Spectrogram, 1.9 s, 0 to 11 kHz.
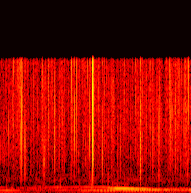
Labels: {"label": "biophony", "recorder": "SoundTrap 300"}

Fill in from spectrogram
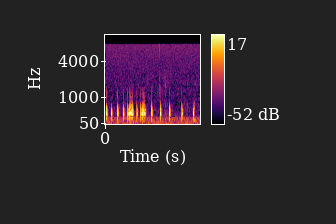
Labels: {"label": "biophony, knock croak", "recorder": "SoundTrap 300"}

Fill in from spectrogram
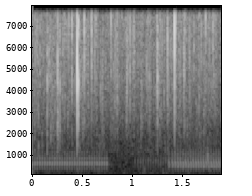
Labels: {"label": "biophony, croak", "recorder": "SoundTrap 500"}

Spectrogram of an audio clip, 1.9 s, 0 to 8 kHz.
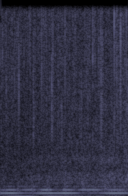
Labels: {"label": "biophony, midshipman", "recorder": "SoundTrap 500"}
{"label": "biophony", "recorder": "SoundTrap 500"}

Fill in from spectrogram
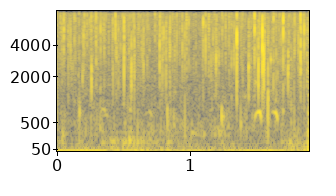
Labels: {"label": "biophony", "recorder": "SoundTrap 300"}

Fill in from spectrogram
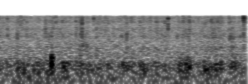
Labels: {"label": "ambient", "recorder": "HydroMoth"}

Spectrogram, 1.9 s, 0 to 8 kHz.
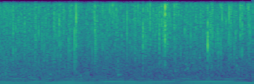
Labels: {"label": "biophony, midshipman", "recorder": "SoundTrap 500"}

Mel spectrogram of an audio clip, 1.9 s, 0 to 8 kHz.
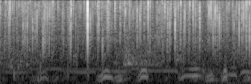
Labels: {"label": "biophony, cascading saw", "recorder": "SoundTrap 600 or HydroMoth"}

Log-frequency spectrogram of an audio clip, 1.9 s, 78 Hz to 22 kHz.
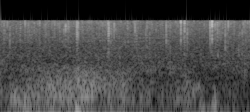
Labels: {"label": "biophony, growl", "recorder": "SoundTrap 500"}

